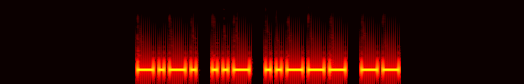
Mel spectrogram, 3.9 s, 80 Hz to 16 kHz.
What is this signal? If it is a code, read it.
Morse code, heard as a keyed tone, about 30 wpm, 700 Hz. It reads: CU2M
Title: DXCC-100 Call Signs - 4 Characters - Repeated 2x - 30wpm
